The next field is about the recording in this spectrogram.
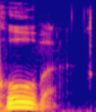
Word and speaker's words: Cuba: Cuba. – Cuba. – The Q. Barely pronounced the Q. O-O-B-A.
